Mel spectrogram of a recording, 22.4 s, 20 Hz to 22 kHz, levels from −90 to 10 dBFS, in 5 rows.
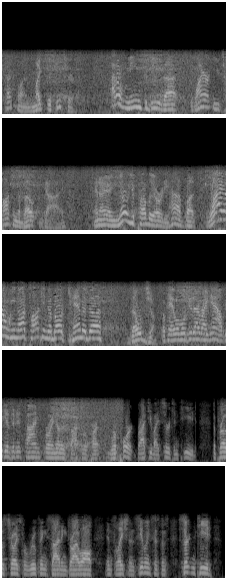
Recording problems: distortion; heavy; 6% of the sound clipped
high frequencies cut off; severe; nothing above 4 kHz
garbled, watery; slightly
hiss; loud; until 16 s; 8 dB below the speech

